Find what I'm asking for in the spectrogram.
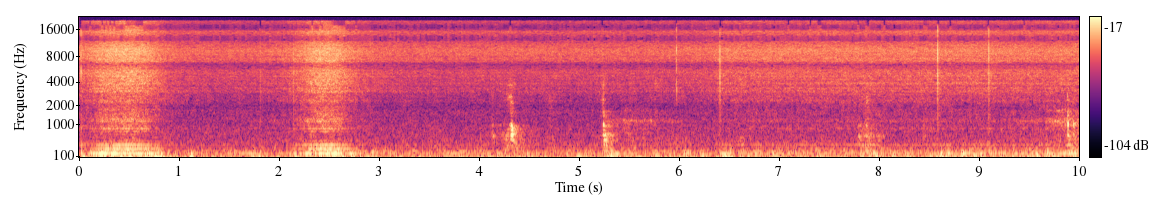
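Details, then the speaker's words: Tascam LM-8ST mixer feeding a Presonus monitor over XLR, now on the ST2 output: bursts of scratchy crackle and pops over a low hiss as the volume is turned. Heard on a single channel, louder on master, regardless of cable or speaker. "You can hear the cracking, popping noise as well. You can already hear it on the single channel, but on the master for sure."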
